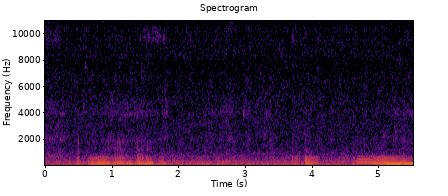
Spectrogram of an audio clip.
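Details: Pet dog grunting strangely as her face gets rubbed: several short low groaning moans, then a longer sustained grunt near the end, quiet and close in an otherwise still room.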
